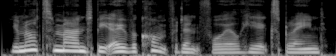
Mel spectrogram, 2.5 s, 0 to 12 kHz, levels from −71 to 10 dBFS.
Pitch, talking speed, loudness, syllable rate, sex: 190 Hz, 260 wpm, -16 LUFS, 7.7 syllables/s, female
